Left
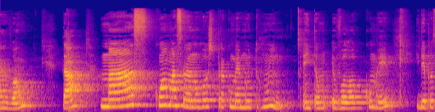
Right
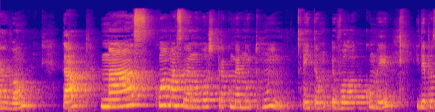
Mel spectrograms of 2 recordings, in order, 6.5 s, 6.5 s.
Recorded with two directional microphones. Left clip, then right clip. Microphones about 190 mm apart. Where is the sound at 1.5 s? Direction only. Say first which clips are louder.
Left 1 dB; 30° left (ahead or behind).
